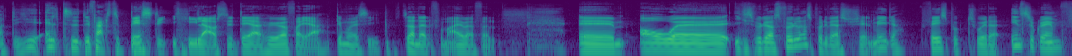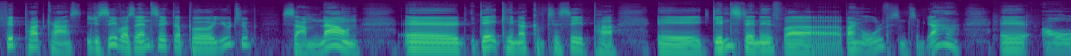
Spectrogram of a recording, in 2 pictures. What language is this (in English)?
Danish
